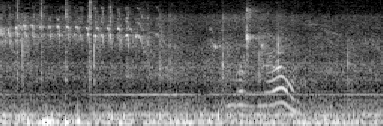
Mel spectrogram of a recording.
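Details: Damat cat, a male with a white point on his tail, meowing for affection rather than food: one short meow that rises then falls, with clear harmonics, over a steady low rumble of background noise.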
